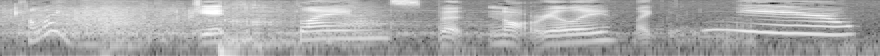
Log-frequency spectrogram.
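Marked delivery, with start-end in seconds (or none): 3.7-4.3 a high mock meow, half-hearted; bad snail impression. Gamer mocks the snails' sound, silly high meow. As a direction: lightly squeak a meow like a snail. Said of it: "that was a really bad impression of a snail".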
